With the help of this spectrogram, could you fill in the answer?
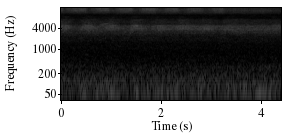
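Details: Shrill, even chorus of grass insects from Achasan, recorded with an S20 Ultra, beating in quick rhythmic swells just over twice a second beneath a faint upper whine.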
